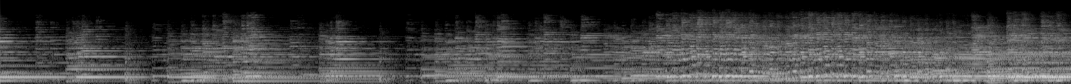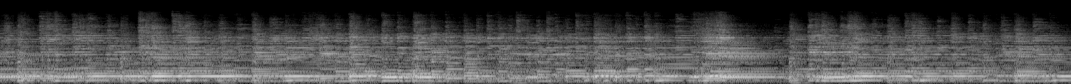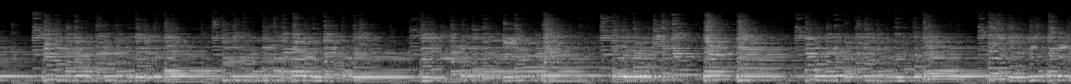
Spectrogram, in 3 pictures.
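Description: Flamenco acoustic guitar music with dense, fast runs of notes, played back over hi-fi loudspeakers in a room.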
